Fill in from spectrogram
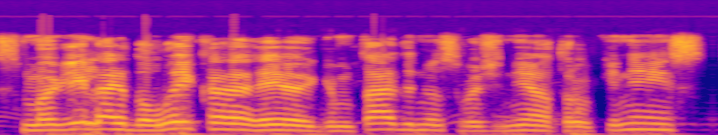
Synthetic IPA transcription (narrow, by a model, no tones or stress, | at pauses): smɐɡʲɛɪlʲɛɪd̪oːlˠɐɪkɑeːjoːiɡʲɪmt̪ɑːd̪ʲɛnʲʊsʋɐʒʲɪnʲeːjoːt̪ɾɐʊkʲɪnʲɛɪs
